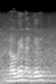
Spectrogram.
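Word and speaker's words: Knoevenagel: அது என்ன ப்ரொனவுன்ஸ் பண்ணுறேன்னு தெரியல, கே சைலண்டாக நோவேனகல் ரியாக்ஷன் கரெக்டாக இருக்கும் நினைக்கிறேன், பார்த்துக்கோங்க.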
